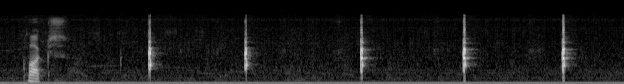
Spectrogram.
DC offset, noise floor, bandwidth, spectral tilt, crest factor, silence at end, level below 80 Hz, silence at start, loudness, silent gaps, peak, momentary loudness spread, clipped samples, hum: 0.3%; -40 dBFS; 11 kHz; -1.5 dB/octave; 22 dB; 0.55 s; -40 dBFS; 0.3 s; -17 LUFS; none; 0 dBFS; 12 LU; 0.1%; none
